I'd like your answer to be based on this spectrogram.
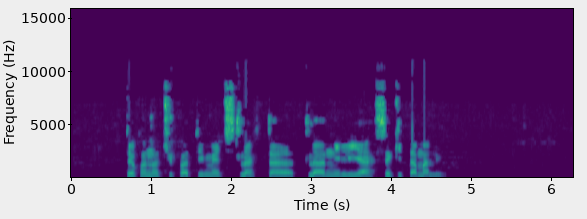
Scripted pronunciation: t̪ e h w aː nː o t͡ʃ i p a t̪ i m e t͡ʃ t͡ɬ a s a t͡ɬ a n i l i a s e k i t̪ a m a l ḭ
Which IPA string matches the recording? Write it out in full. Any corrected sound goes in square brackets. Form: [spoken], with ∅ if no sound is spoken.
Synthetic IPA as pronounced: t̪ e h w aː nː o t͡ʃ i p a t̪ i m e t͡ʃ t͡ɬ a [h] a t͡ɬ a n i l i a s e k i t̪ a m a l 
